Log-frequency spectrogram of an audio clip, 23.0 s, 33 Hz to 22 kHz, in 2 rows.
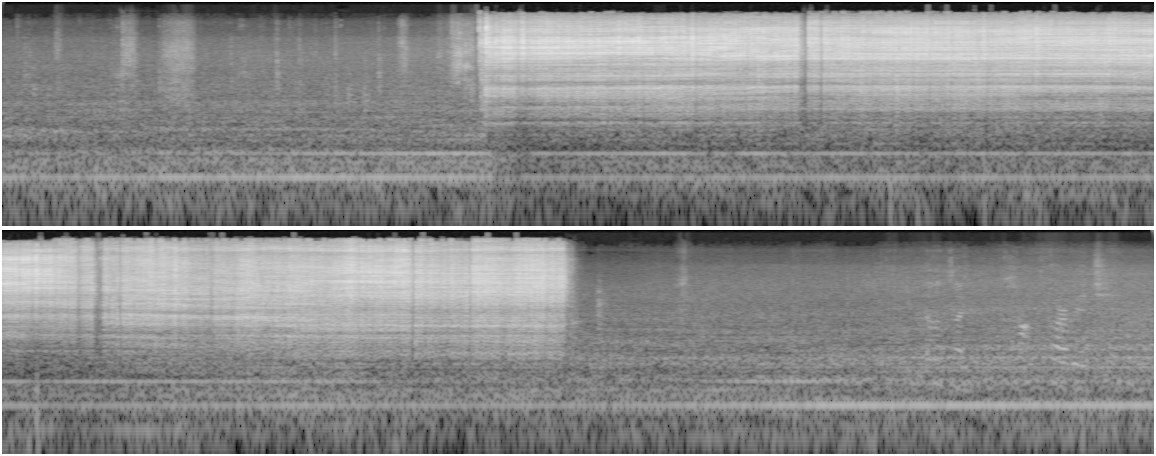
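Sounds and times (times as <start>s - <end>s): steady low hum: 0.0s - 23.0s
welder crackling hiss: 4.8s - 17.3s.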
